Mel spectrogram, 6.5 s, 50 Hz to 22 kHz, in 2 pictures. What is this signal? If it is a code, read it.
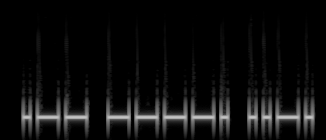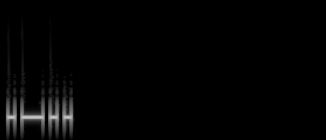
Morse code, heard as a keyed tone, about 17 wpm, 700 Hz. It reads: W9FL
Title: USA Call Signs - 4 Characters - Repeated 2x - 17wpm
